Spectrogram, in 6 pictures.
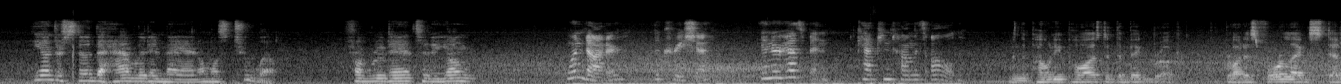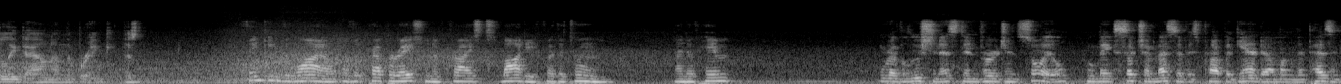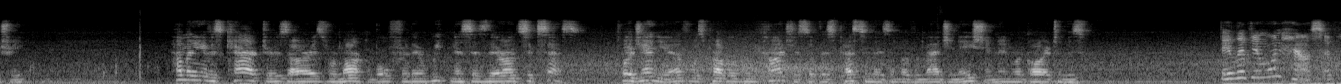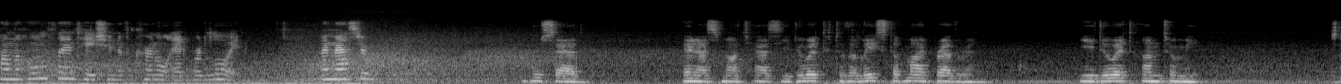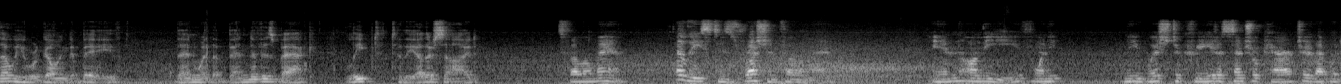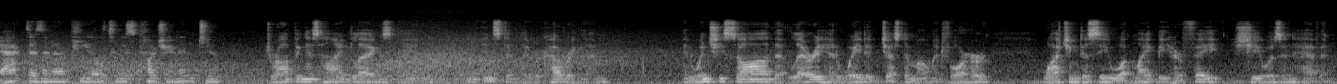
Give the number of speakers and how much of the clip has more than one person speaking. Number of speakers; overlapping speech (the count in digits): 4, no overlap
